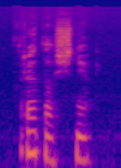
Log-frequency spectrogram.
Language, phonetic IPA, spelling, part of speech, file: Polish, [raˈdɔɕɲɛ], radośnie, adverb, LL-Q809 (pol)-radośnie.wav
